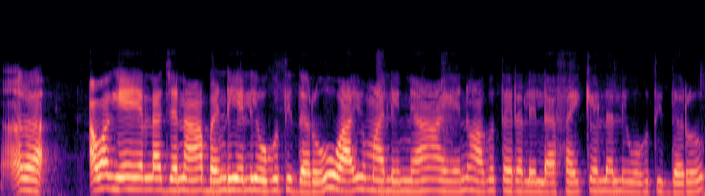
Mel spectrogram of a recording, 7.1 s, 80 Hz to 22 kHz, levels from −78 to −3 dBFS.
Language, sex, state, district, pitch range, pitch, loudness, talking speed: Kannada, female, Karnataka, Bellary, 200-225 Hz, 205 Hz, -15 LUFS, 125 wpm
